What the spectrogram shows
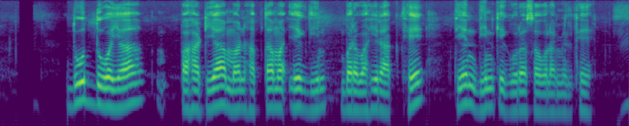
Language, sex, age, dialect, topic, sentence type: Chhattisgarhi, male, 18-24, Eastern, agriculture, statement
